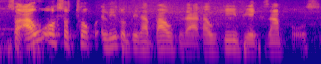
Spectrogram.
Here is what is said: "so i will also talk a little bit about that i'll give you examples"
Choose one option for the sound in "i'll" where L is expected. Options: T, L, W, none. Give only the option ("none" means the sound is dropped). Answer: W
